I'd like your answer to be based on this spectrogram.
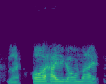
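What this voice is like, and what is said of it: Decent put-on Australian accent. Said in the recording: “my best Australian accent ... We need to hear your Australian accent ... it's not too bad ... you'd get away with it”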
